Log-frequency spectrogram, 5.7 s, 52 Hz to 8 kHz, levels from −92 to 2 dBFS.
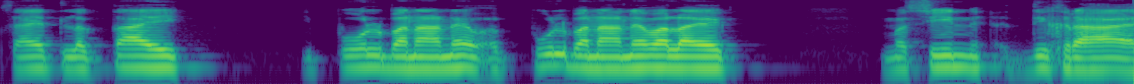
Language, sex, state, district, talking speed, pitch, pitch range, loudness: Hindi, male, Jharkhand, Garhwa, 150 wpm, 135 Hz, 130-140 Hz, -19 LUFS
